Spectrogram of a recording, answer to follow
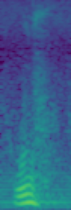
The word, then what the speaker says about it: WFF: well-formed formula, and I told you that they pronounce it woof.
